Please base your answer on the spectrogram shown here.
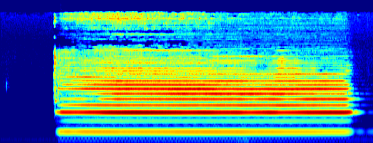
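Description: A single sustained low E note on a clarinet, steady and clear with a rich harmonic tone, held for about three seconds before stopping.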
